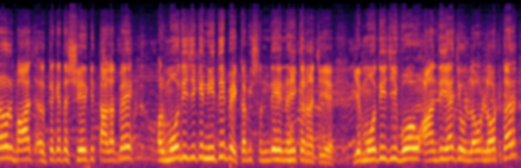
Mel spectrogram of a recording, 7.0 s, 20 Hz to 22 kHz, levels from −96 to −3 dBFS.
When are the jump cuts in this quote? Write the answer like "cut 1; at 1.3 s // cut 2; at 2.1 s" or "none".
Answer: none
